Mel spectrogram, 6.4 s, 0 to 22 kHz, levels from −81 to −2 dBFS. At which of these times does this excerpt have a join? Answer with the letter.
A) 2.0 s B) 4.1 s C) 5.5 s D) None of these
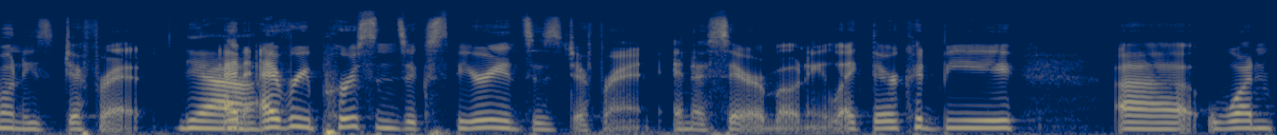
D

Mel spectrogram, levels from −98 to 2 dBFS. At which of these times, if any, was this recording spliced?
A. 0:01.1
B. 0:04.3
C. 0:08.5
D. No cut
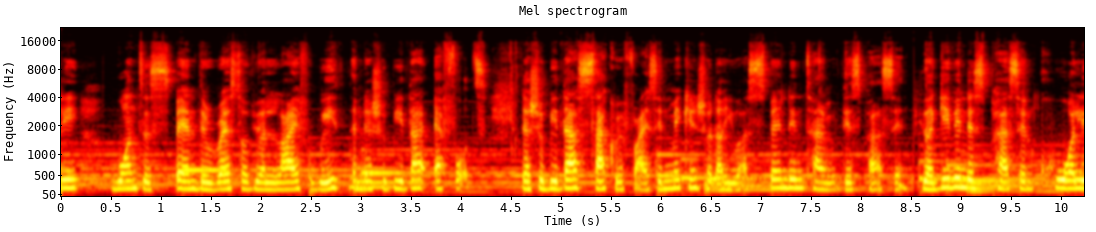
C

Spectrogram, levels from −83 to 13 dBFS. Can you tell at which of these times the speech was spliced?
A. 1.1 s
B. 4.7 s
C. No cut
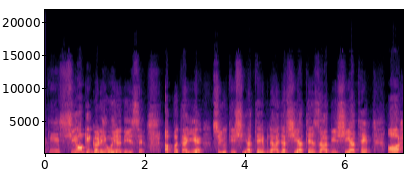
C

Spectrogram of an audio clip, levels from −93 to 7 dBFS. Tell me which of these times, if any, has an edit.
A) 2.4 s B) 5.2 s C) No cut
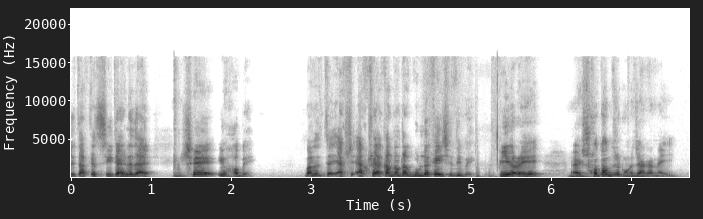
B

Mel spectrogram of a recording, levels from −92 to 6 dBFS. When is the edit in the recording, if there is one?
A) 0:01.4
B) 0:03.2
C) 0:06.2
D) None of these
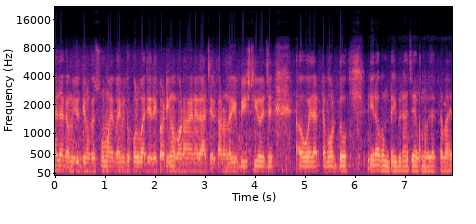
D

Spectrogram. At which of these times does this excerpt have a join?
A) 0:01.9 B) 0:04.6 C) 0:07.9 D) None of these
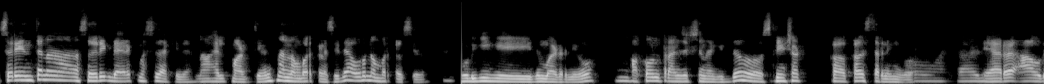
B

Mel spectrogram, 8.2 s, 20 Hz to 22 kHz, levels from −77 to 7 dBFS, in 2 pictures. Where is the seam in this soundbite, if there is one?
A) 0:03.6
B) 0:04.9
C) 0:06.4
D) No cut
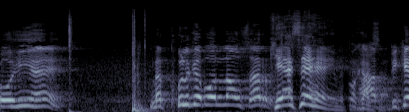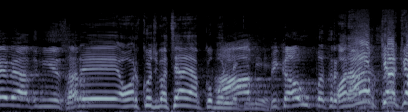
A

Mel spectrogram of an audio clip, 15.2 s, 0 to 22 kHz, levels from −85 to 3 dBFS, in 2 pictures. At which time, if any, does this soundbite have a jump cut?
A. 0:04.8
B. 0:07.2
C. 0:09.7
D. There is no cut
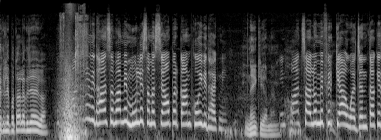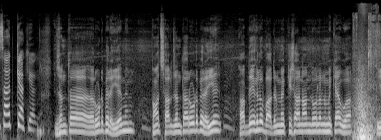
D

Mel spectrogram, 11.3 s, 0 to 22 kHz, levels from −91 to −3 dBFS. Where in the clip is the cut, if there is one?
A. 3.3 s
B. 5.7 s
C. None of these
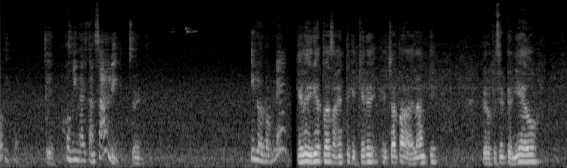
B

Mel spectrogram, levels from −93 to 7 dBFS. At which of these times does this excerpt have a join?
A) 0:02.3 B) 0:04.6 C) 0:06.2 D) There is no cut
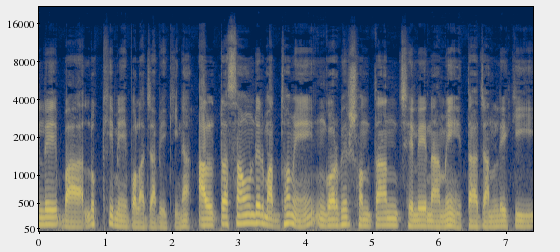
A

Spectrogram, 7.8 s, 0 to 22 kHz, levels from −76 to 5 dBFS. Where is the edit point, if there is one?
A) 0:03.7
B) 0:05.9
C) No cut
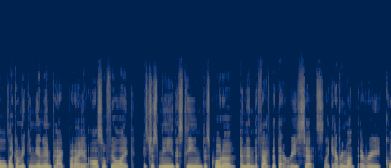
C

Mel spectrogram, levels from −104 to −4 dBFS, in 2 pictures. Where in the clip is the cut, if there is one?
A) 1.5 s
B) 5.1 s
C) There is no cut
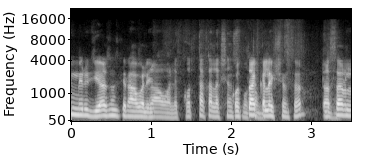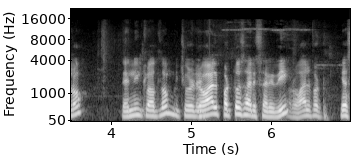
B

